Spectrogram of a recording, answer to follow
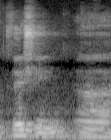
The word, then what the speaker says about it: phishing: The term phishing is spelled with a PH, but it's much like when you go fishing.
